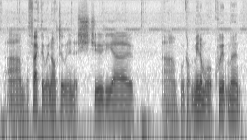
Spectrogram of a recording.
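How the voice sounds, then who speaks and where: Speaking with an Australian accent, a man with a very deep, low pitch uses ordinary pitch variation at a moderate pace. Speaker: podcast host. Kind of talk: casual chat. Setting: outdoor backyard bar.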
